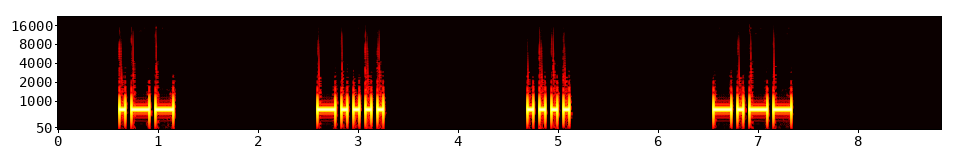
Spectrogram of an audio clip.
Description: Morse code, heard as a keyed tone, about 20 wpm, spaced as for 5 wpm, 700 Hz. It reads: W6HY
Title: USA Call Signs - 4 Characters - 8x Character Spacing - 20wpm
